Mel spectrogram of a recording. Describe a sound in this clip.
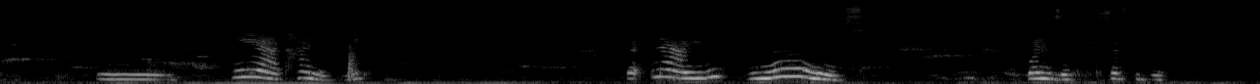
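A boy speaks and sings with animation close by.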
